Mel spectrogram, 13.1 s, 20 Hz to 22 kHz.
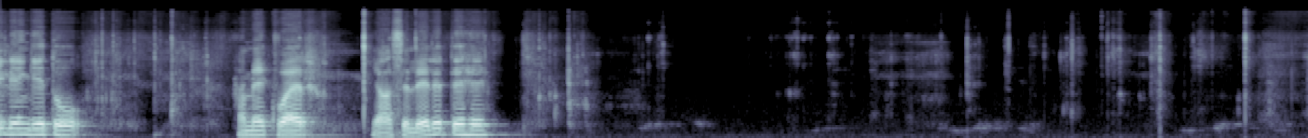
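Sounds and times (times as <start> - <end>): wire clicks and scratches: 7.7 - 13.0.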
